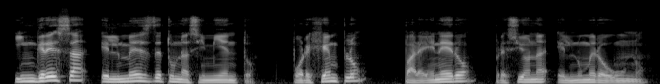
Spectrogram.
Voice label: Spanish, hotline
